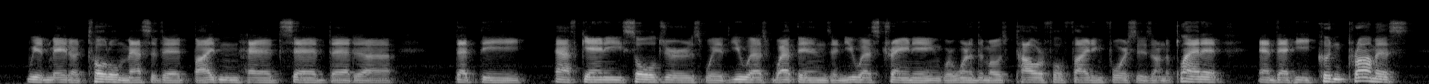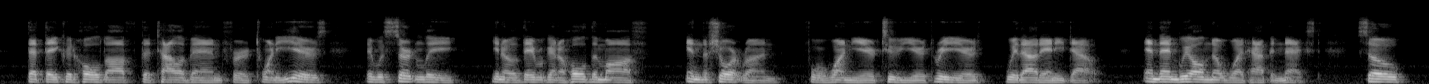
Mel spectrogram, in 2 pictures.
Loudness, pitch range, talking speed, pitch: -25 LUFS, 95-115 Hz, 175 wpm, 105 Hz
